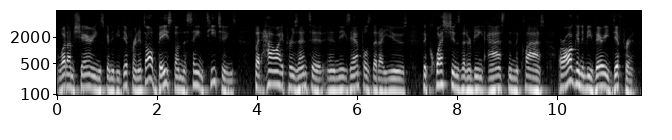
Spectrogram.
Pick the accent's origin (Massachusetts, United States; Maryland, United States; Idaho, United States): Maryland, United States; now in Thailand; I grew up right there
